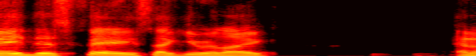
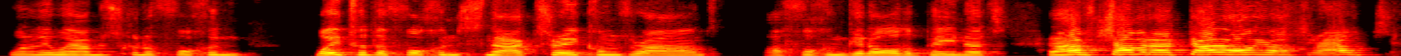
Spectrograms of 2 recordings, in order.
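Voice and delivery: high-pitched ranting fighter impression; Darren Till; 8 semitones higher than usual. Fighter threatening lads over snack-tray peanuts, high ranting impression. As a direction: pitch it way up and build to an outburst. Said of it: "That's Darren Till".

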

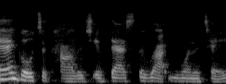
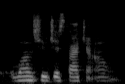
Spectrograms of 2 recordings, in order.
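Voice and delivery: soft, calm suggestion; calm husband; 10 dB quieter than usual. Retold or imitated. Husband calmly suggesting she start her own program. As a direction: ease the idea out gently. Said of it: "looked at me very calmly and was like".

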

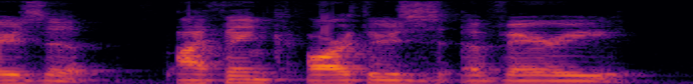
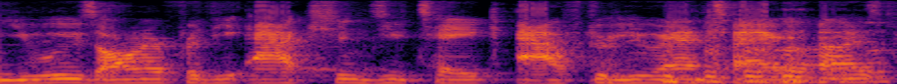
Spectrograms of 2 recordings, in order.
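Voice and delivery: normal talking voice

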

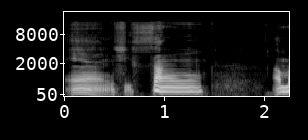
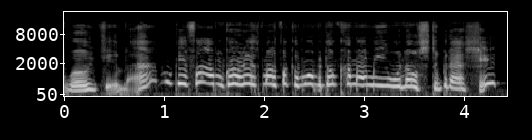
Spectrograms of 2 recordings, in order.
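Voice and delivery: much higher, fast sassy put-down; sassy retort; faster than usual. Retold or imitated. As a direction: fire it back high and fast, full attitude. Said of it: "people are like".

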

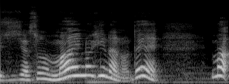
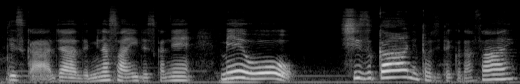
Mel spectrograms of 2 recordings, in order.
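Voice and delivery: guided meditation; 5 semitones higher, 5 dB quieter than usual. Acted. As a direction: guide them into calm. Leads a meditation.

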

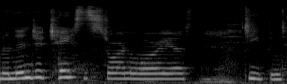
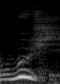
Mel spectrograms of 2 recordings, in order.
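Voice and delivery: big burst of whooshing; storybook sound effect, punched out; loud whoosh; 13 dB louder than usual. A narrator's reading. Ninja race out of the dojo, loud whoosh.

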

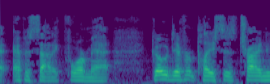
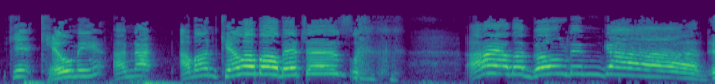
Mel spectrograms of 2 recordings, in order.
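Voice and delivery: much higher, much louder hammed-up boast; gloating Bert; 13 semitones higher, 11 dB louder, slower than usual. Bert boasting to everyone that he survived, hammed-up triumphant yell. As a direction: crow it out like an unkillable hero, laughing. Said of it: "he comes back out and he's like".

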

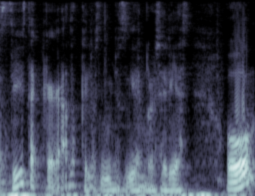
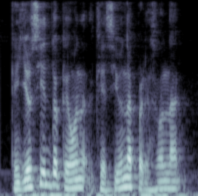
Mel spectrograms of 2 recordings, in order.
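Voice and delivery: ordinary delivery

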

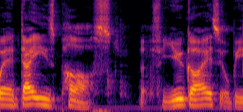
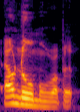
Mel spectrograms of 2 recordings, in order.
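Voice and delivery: ordinary talk

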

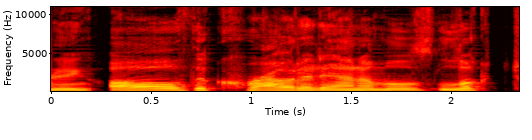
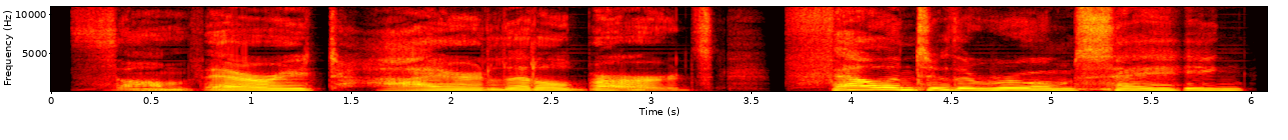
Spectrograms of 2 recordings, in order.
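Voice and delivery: plain reading voice

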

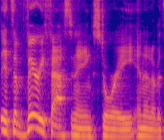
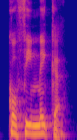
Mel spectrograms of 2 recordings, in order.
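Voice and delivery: put-on coffee maker in a quick Spanish accent; Spanish-accented English, R dropped from maker; 2 semitones higher than usual. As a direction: imitate a Costa Rican saying English words. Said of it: "in a quick Spanish accent".

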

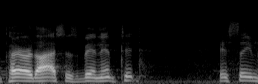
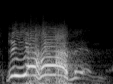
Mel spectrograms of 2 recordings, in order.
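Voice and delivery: very high, loud devil's shout; devil crying out; 12 dB louder than usual. Acted. Devil questioning the grave clothes about Jesus, crying out. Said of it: "the devil cries to the grave clothes".

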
